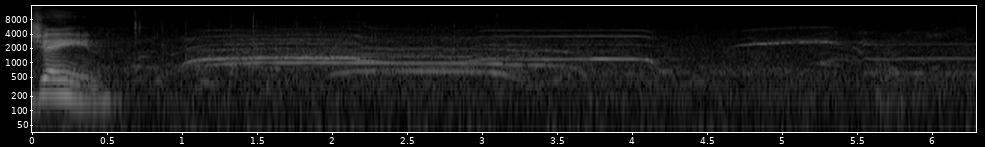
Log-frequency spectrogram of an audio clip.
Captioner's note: attendees cheering; attendees applauding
